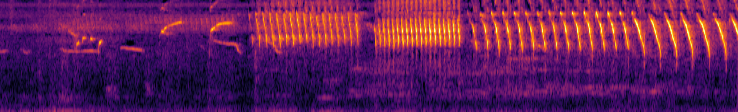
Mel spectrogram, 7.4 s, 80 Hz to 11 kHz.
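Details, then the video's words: Belgian canary song used to train canaries. Faint scattered chirps give way to a loud buzzy trill, a dense rattling burst, then a fast series of repeated descending sweeps. "Canto de Canário 2026 Mais Procurado 🔥 Som de Canário Belga Super Afinado SEM PARAR"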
